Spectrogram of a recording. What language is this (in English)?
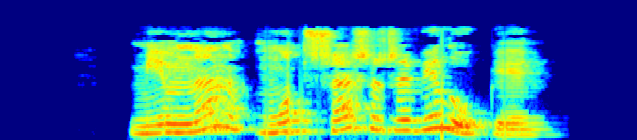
Mari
